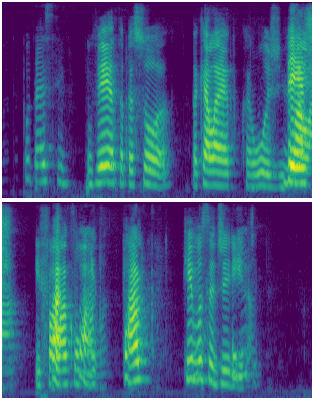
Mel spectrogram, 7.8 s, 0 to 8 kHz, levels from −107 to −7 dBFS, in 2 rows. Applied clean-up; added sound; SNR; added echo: neural mask model DeepFilterNet 3.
